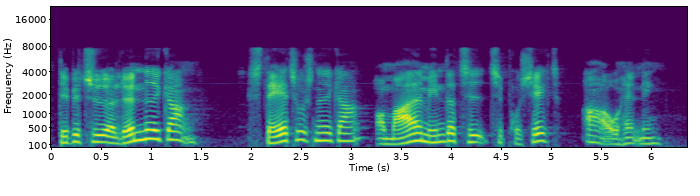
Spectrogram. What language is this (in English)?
Danish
